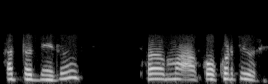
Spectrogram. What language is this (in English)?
Kannada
